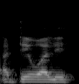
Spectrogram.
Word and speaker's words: Adewale: Nigerian of course uh the right way to pronounce my name is adewali um but again one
